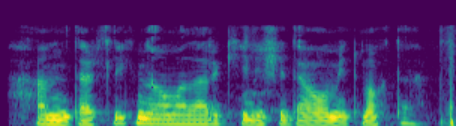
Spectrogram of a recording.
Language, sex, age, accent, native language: Uzbek, male, 18-24, Qashqadaryo, Uzbek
